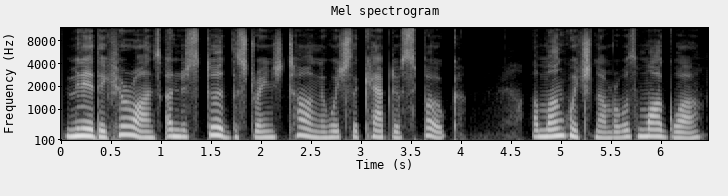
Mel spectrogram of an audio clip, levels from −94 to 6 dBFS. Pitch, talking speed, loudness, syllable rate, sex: 190 Hz, 165 wpm, -19 LUFS, 5.4 syllables/s, female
